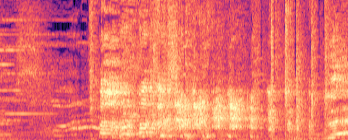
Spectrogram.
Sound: laugh

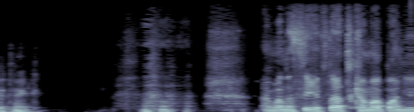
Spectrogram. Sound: laughs

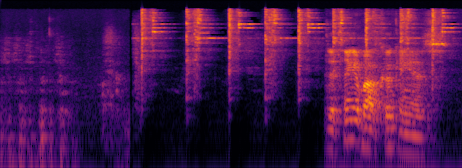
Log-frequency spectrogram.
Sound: sound of knives sharpening

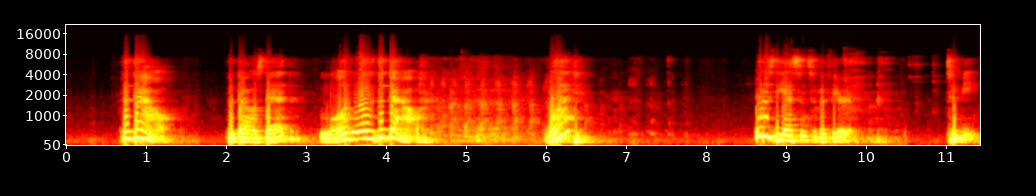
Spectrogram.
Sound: laughter

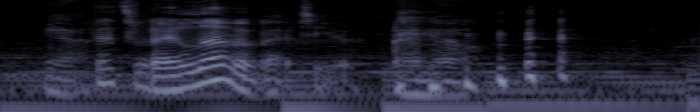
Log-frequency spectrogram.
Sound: laughs

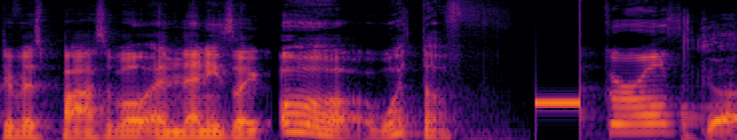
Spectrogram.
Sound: beep

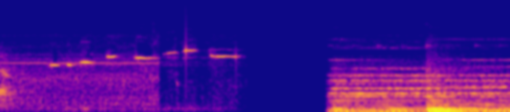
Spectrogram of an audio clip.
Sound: whistling

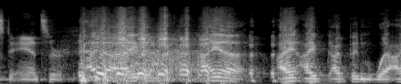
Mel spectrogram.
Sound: laughter

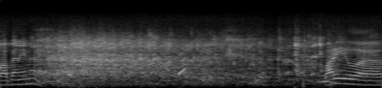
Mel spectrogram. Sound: laughter

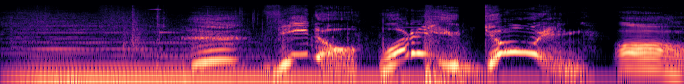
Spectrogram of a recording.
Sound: gasping

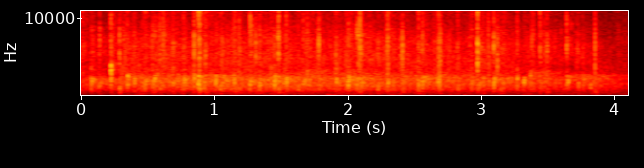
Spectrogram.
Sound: applause

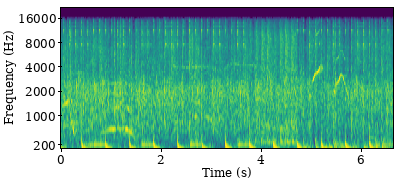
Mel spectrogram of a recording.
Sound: audience clapping; audience cheering; uptempo music

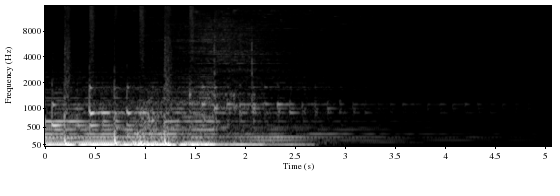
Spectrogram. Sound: bright music; air whooshing

